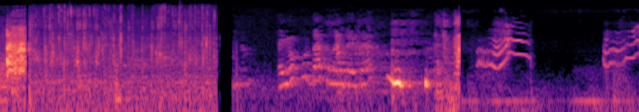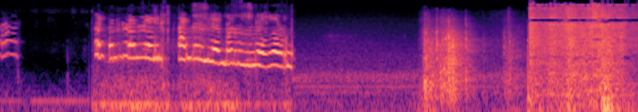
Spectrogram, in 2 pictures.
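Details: Domestic cats in a comedy compilation: a few short, bent meows, then a louder, drawn-out wavering yowl lasting several seconds, broken by abrupt cuts, with people talking nearby.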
